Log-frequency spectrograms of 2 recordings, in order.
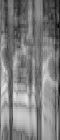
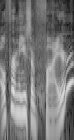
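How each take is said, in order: First: The energy drops at the end of the line. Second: It rises at the end like a question.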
